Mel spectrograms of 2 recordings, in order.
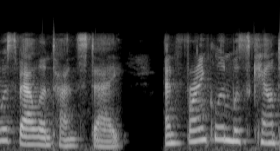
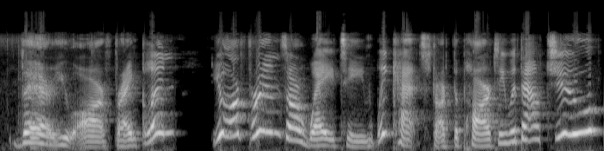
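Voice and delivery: louder, kindly teacher voice; teacher owl; 4 semitones higher, 8 dB louder than usual. Acted. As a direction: coax him back gently but firmly. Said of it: "Mister Owl found Franklin".

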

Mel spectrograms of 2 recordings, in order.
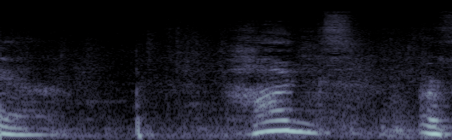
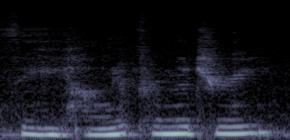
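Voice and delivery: ordinary delivery

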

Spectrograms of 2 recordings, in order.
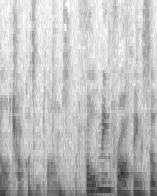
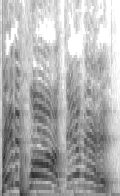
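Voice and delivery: exasperated outburst; 14 semitones higher, slower than usual. Real, not acted. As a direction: yell it high, fed up again. Quiz gives same result.

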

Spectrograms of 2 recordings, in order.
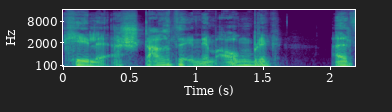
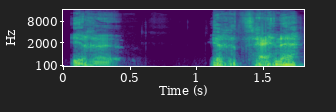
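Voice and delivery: stuttered; 2 semitones higher, 5 dB louder, much slower than usual. A narrator's reading. Gonzales startled by Stephen's teeth, stammering. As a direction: stumble over the first word, then louder. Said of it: "stotterte er".

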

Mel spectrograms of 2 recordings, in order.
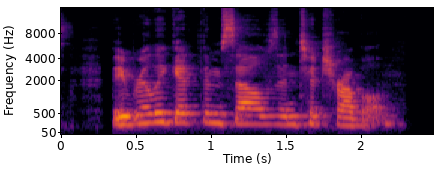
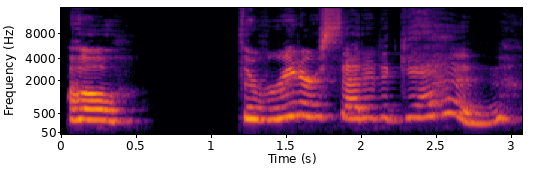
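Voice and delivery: loud high burst; delighted oh; 6 semitones higher, 7 dB louder than usual. Acted. Gerald hearing the reader, delighted oh. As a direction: gasp of glee.

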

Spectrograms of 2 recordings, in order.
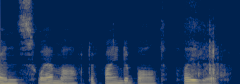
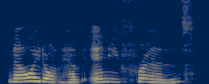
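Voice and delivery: put-on much higher, tearful child voice of a young remora; sobbing little girl; 9 semitones higher than usual. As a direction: sob it out like a small lonely fish. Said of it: "she sobbed".

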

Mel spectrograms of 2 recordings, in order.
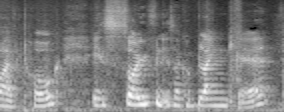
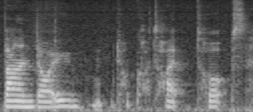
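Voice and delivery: whisper; 4 semitones lower, 11 dB quieter, much slower than usual. Real, not acted. Unsure listing of tops.

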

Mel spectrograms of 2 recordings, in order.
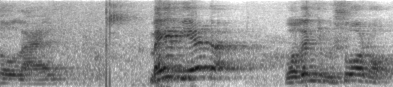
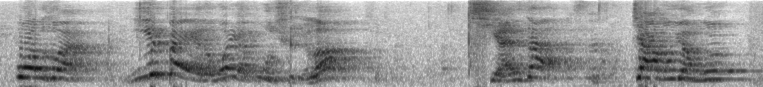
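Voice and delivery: resolute vow; 7 semitones higher than usual. Acted. Master tells the staff he will search for his wife, resolute. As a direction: swear he'll search till death.

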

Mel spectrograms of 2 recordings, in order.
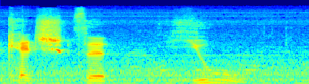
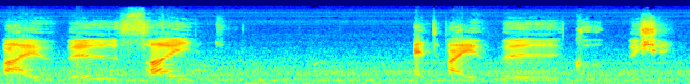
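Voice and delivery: altered voice, slow; slow, processed voice test; voice changer; slower than usual. Shown as a demonstration. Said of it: "I hope this was better now".

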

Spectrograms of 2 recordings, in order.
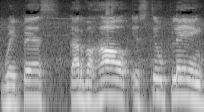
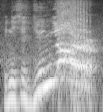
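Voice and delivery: goal call shout; 9 semitones higher, 9 dB louder than usual. Real, not acted. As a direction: scream it as the ball goes in. Goal being scored.

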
